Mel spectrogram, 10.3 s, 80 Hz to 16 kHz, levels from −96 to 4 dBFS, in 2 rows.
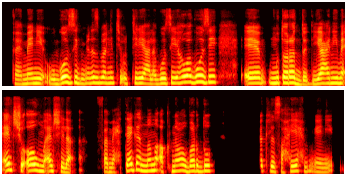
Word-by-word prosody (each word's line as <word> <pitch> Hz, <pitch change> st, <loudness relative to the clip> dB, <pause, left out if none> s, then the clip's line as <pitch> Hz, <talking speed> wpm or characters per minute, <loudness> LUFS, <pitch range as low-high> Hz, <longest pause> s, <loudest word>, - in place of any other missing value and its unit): فاهماني؟ 205 Hz, +3 st, -2 dB
وجوزي، 235 Hz, +6 st, +4 dB
بالنسبة 230 Hz, +3 st, -1 dB
إن 225 Hz, -, -3 dB
أنتِ 225 Hz, -, -6 dB
قُلتِ 215 Hz, +1 st, -5 dB
لي 220 Hz, 0 st, +3 dB
على 190 Hz, -2 st, -3 dB
جوزي، 215 Hz, +3 st, +1 dB
هو 265 Hz, +2 st, +5 dB
جوزي 260 Hz, -1 st, +3 dB, 0.4 s
آآ، 225 Hz, +2 st, +3 dB
متردد، 225 Hz, -6 st, +2 dB
يعني 215 Hz, +3 st, +2 dB
ما 220 Hz, -, 0 dB
قالش 265 Hz, +3 st, 0 dB
آه 245 Hz, -, +3 dB
وما 235 Hz, -3 st, +2 dB
قالش 225 Hz, -2 st, -2 dB
لأ. 175 Hz, -, -3 dB, 0.3 s
فمحتاجة 190 Hz, +9 st, -3 dB
إن 235 Hz, -2 st, 0 dB
أنا 245 Hz, -2 st, 0 dB
أقنعه 230 Hz, +3 st, -2 dB
برضه 230 Hz, +1 st, 0 dB, 0.7 s
بشكل 220 Hz, -3 st, -4 dB
صحيح، 220 Hz, +2 st, -4 dB
يعني 185 Hz, -1 st, -9 dB
225 Hz, 165 wpm, -22 LUFS, 205-235 Hz, 0.7 s, هو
